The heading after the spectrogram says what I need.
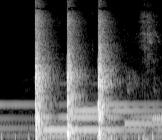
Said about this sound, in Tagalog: Nadama niya ang maririing katok na nagmumula sa loob ng kawayan.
